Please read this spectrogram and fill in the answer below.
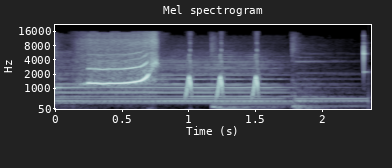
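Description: Children's background music with a steady beat, overlaid with cartoon sound effects. About a quarter second in comes a loud, brief rising whistle with a hiss, and then three quick plops in a row.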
